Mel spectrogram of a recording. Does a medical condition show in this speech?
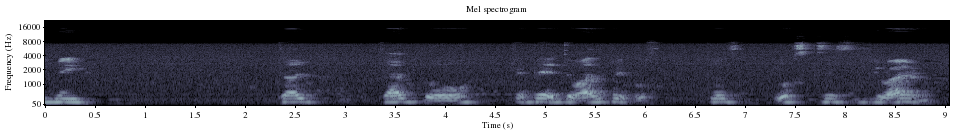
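Yes: cerebral palsy; uses wheelchair.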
